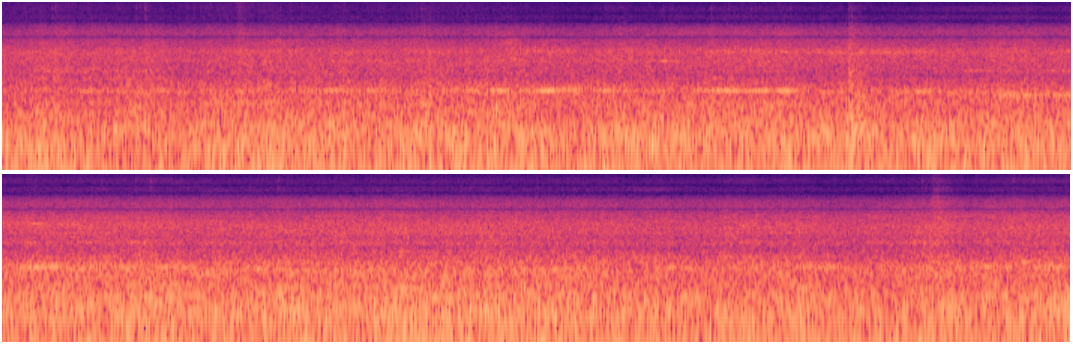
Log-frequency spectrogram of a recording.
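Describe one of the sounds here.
A train rumbles steadily along the tracks from inside the cab.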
